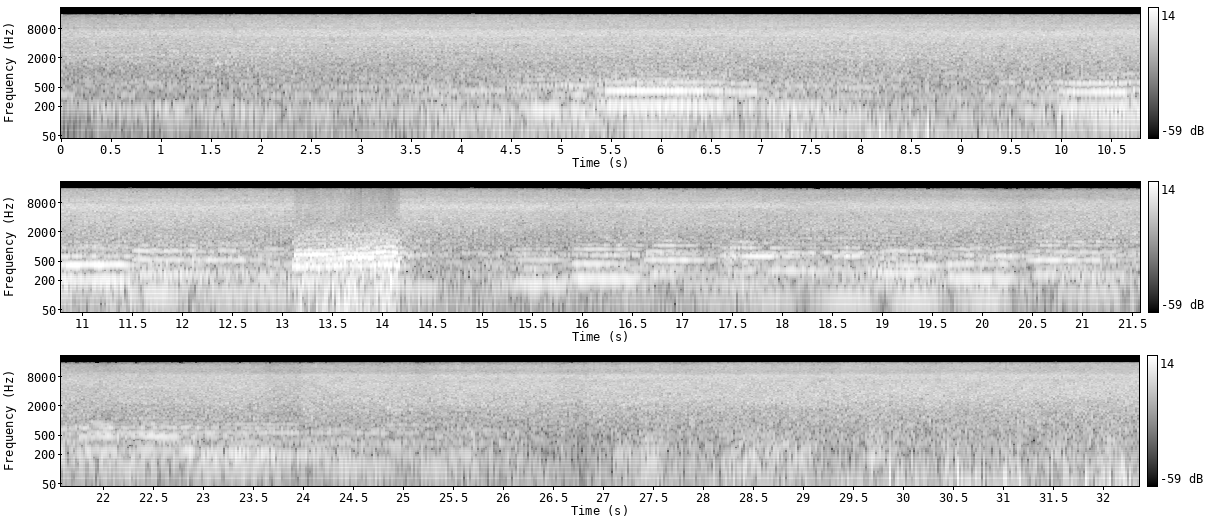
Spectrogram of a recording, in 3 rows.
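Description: Background music with a steady melody over the loud hiss of steam venting from Garratt AD60 6029's cylinders. A short wavering whistle sounds about 13 seconds in.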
